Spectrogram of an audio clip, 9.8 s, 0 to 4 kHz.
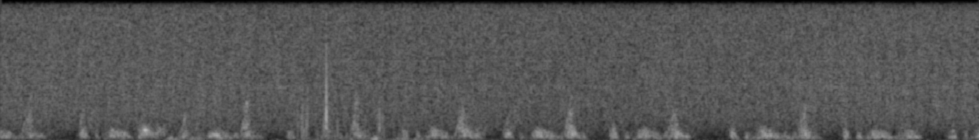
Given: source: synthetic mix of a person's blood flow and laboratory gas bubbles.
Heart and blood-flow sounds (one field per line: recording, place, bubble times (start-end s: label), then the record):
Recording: Doppler ultrasound of blood flow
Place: precordium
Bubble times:
no bubbles
From the record:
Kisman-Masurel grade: 000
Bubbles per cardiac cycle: 0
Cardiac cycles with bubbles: 0%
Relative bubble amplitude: no bubbles discernible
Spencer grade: 0 (complete lack of bubble signals)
